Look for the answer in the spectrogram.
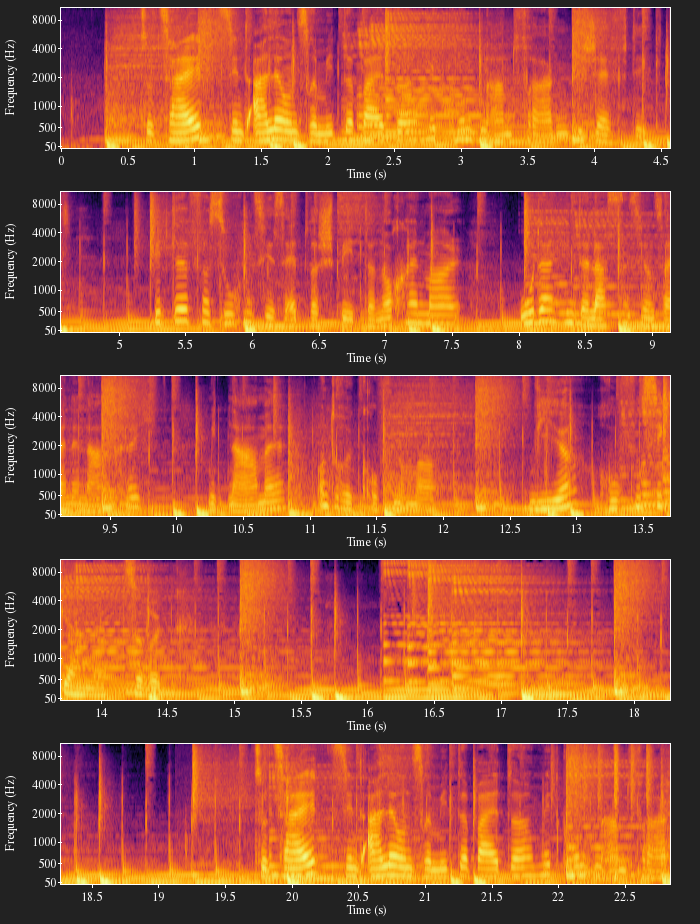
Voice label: Anrufbeantworter

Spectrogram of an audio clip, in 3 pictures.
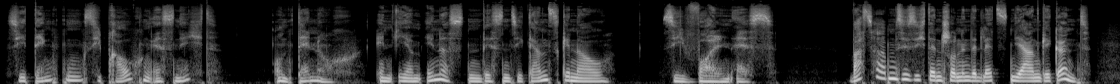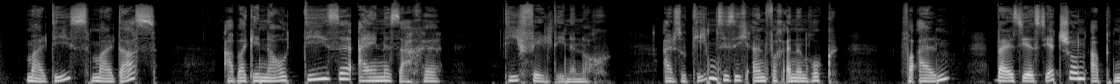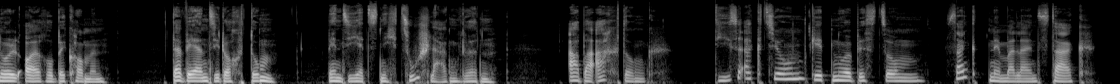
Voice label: Werbung

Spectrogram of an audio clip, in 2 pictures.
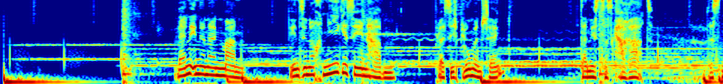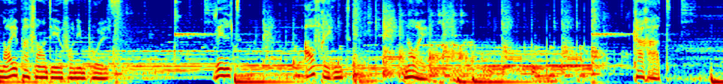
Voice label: Spot; Ticmusic

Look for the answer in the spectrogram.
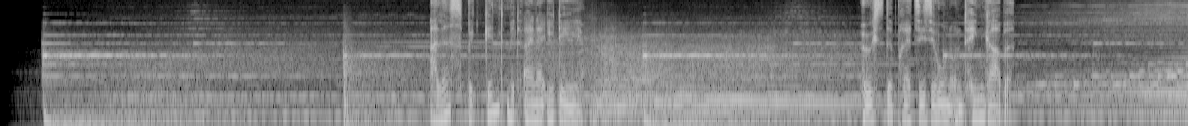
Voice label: Imagefilm; Stangl und Kulzer Group

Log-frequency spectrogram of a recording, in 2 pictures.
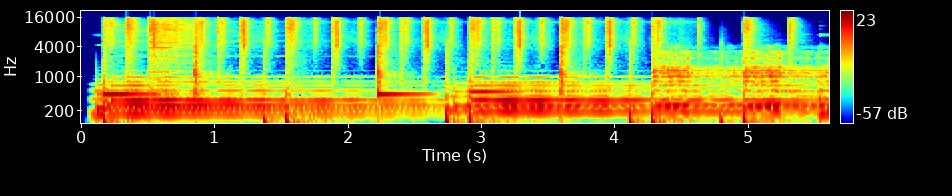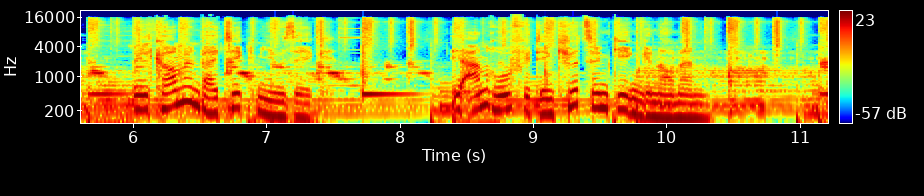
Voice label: Teleschleife; Ticmusic

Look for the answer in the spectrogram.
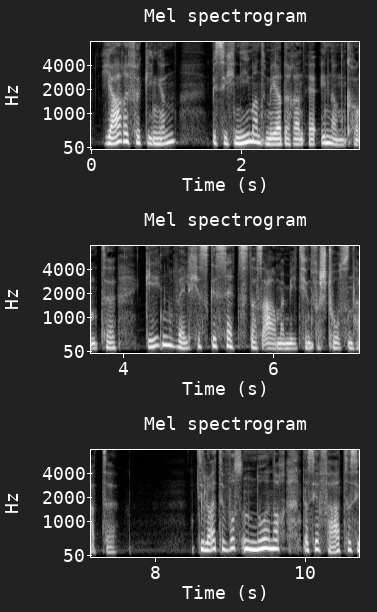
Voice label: Hörbuch

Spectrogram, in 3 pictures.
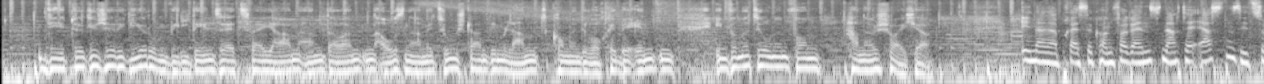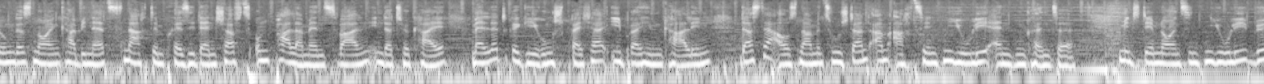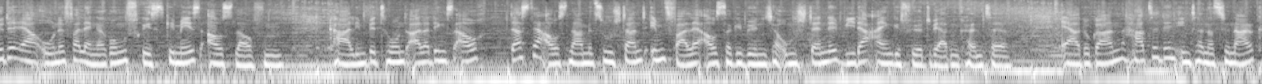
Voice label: nachrichten

